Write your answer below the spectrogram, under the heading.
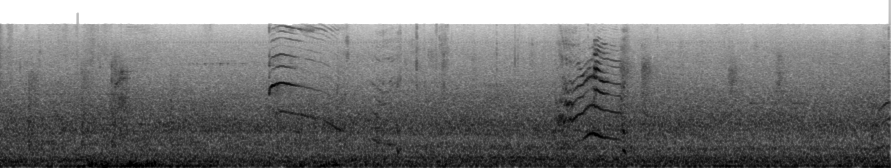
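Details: Half Siamese, half Himalayan kitten giving two high meows, the first a falling wail near four seconds and the second a rising-then-falling cry around seven seconds, over steady low background hum.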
